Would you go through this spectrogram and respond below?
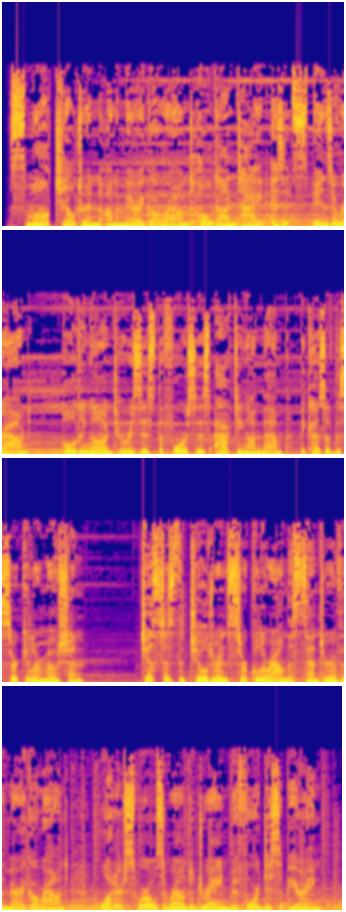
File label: US English Female Narration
